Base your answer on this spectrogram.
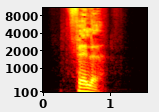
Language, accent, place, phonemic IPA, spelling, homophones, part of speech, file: German, Germany, Berlin, /ˈfɛlə/, Fälle, Felle, noun, De-Fälle.ogg
- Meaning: nominative/accusative/genitive plural of Fall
